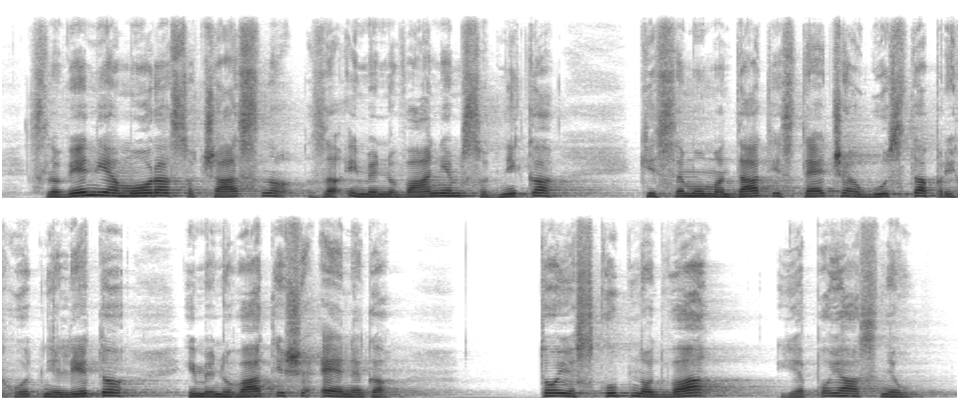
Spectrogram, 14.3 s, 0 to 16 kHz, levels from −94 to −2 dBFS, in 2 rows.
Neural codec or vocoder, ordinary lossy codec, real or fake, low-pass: none; none; real; 14.4 kHz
